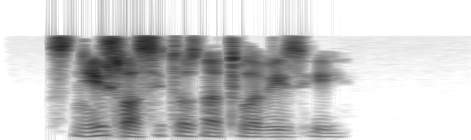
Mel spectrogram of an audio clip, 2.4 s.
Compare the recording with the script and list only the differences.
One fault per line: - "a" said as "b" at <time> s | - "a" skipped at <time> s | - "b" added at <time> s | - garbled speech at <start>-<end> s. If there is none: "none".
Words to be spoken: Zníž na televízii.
- "hlasitosť" added at 0.6 s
